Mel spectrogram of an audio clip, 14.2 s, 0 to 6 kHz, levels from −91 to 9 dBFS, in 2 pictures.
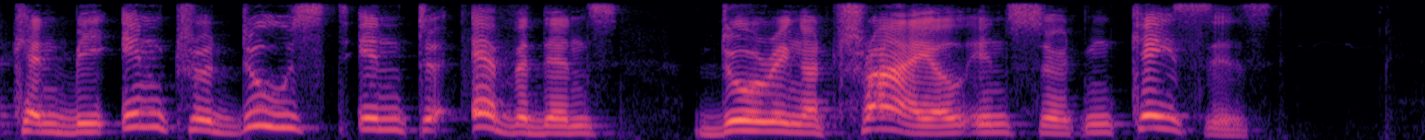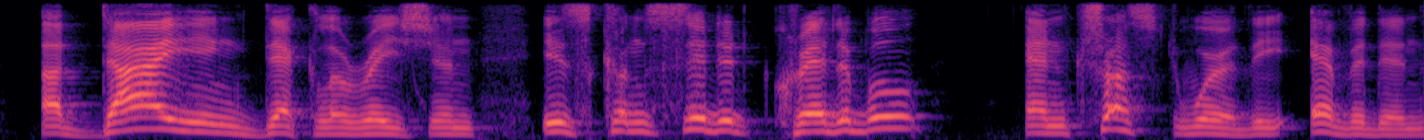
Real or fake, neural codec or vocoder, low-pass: real; none; 5.4 kHz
